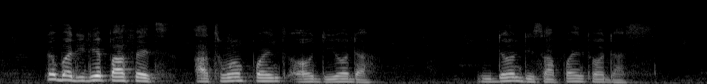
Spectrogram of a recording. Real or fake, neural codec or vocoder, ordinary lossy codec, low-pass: real; none; none; 7.2 kHz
